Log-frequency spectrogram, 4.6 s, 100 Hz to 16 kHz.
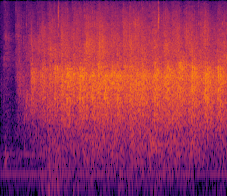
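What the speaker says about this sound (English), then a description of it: "I'm actually going to ask if you would hold your applause to the very end so we can move along" Steady, loud applause from an audience at a town meeting after a District 1 attendee is welcomed, swelling quickly and holding as a dense wash of clapping without talk.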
